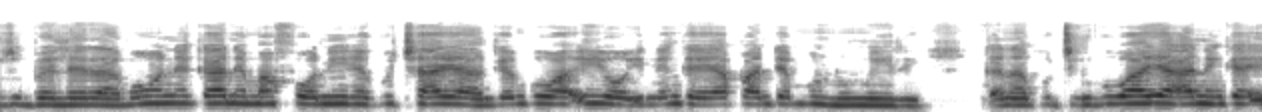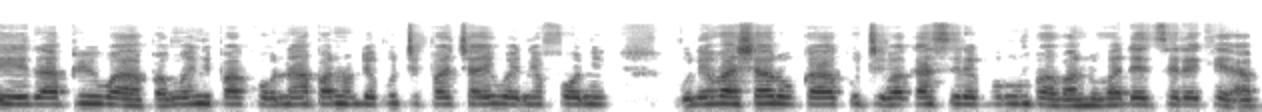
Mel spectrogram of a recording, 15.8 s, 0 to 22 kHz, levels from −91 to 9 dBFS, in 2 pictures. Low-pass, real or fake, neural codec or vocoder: 9.9 kHz; real; none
